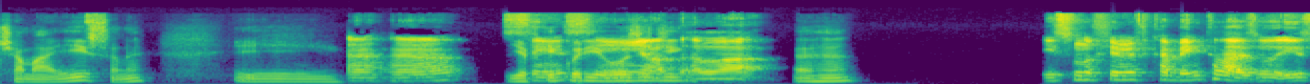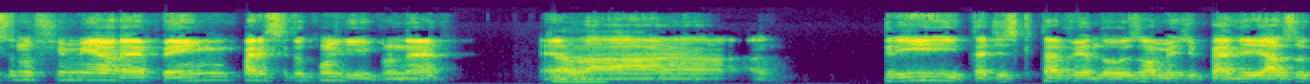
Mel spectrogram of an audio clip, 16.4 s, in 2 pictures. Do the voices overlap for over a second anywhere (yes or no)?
yes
